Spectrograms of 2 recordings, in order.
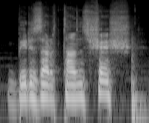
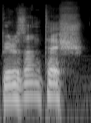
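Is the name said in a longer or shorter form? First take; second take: longer; shorter. First: The name is said with all its syllables. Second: The name is said in a short, clipped form. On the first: The speaker calls it right. "but it's Birzartanshesh" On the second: The speaker calls it wrong. "I call it just Birzantesh"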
